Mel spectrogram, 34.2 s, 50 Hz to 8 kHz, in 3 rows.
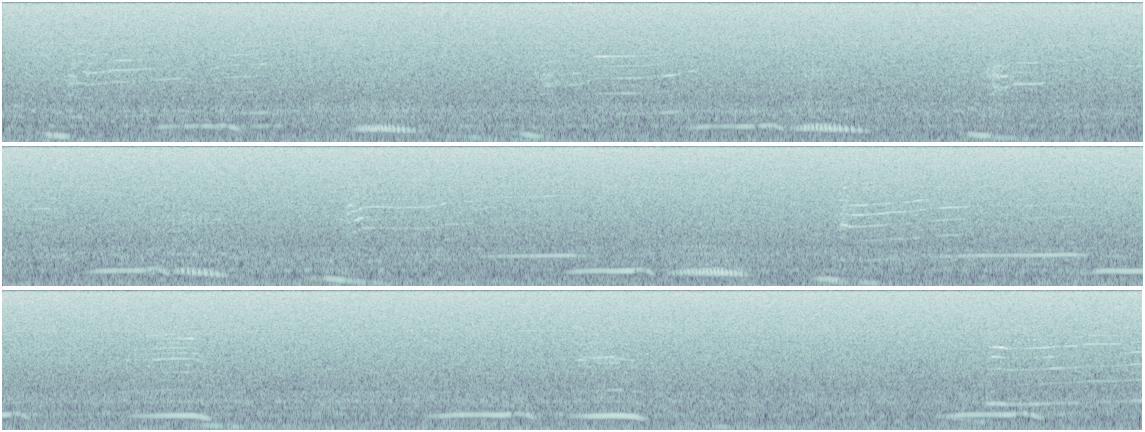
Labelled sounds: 0.8	1.8	humpback whale, 1.5 to 2.0 kHz
2.2	2.5	humpback whale, 1.6 to 1.7 kHz
5.9	6.8	humpback whale, 1.0 to 2.7 kHz
9.8	10.5	humpback whale, 1.3 to 2.4 kHz
14.9	15.4	humpback whale, 1.9 to 2.3 kHz
19.8	21.1	humpback whale, 1.1 to 2.7 kHz
24.3	24.8	humpback whale, 1.8 to 3.1 kHz
28.6	29.1	humpback whale, 1.8 to 2.0 kHz
32.7	34.0	humpback whale, 1.0 to 2.8 kHz

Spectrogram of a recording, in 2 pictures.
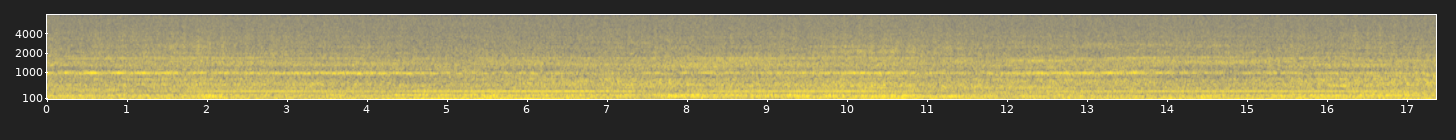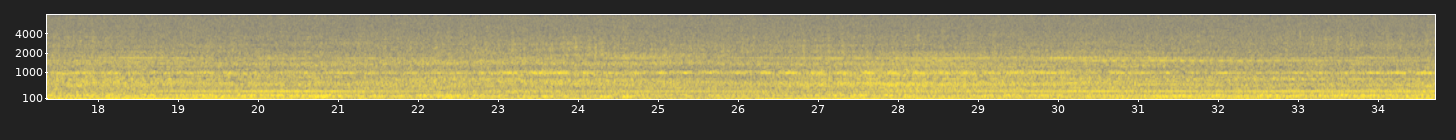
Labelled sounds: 24.5	24.8	vessel noise, 1.6 to 1.8 kHz

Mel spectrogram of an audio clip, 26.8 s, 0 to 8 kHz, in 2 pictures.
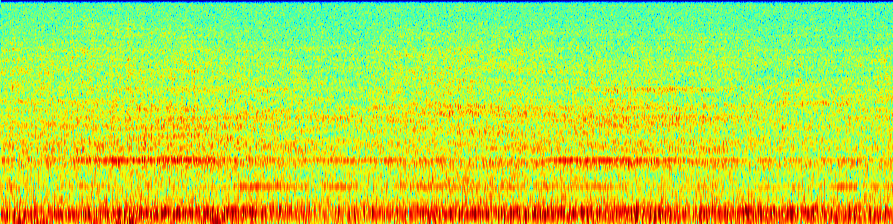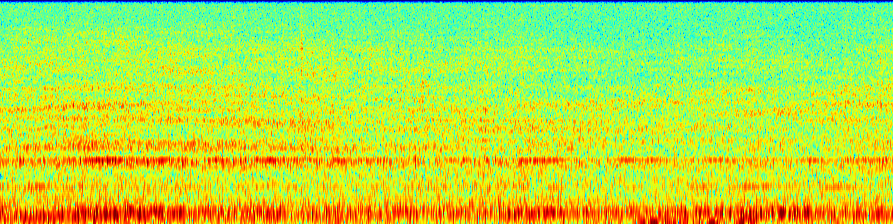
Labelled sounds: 21.3	21.6	vessel noise, 0.83 to 1.2 kHz

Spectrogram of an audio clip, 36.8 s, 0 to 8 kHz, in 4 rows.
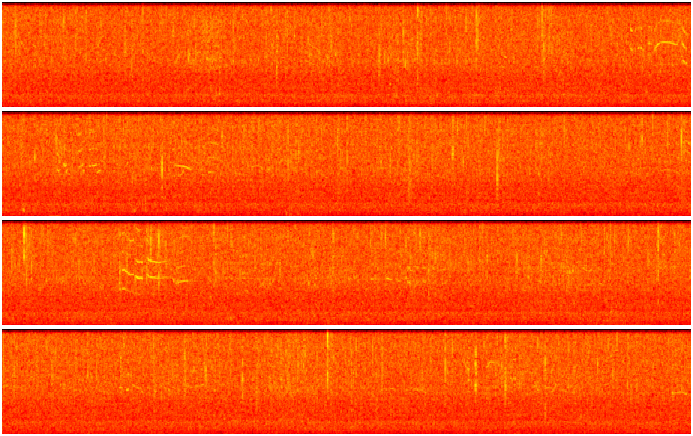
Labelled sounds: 8.7	9.1	Pacific white-sided dolphin, 4.3 to 5.0 kHz
11.5	11.8	Pacific white-sided dolphin, 3.5 to 3.9 kHz
20.0	20.6	Pacific white-sided dolphin, 3.5 to 5.1 kHz
30.0	30.3	Pacific white-sided dolphin, 3.5 to 3.8 kHz
36.5	36.7	Pacific white-sided dolphin, 3.0 to 3.2 kHz

